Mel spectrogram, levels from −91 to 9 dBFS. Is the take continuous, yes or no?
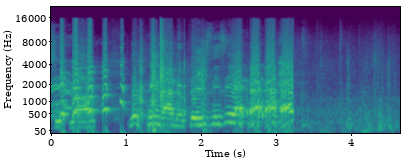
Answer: no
